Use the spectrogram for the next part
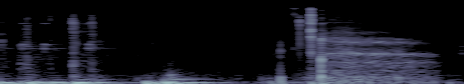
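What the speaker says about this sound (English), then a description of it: "I will type it in the chat room." Typing on a computer keyboard: a few quiet, scattered key clicks and taps in short irregular bursts in a hushed room.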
